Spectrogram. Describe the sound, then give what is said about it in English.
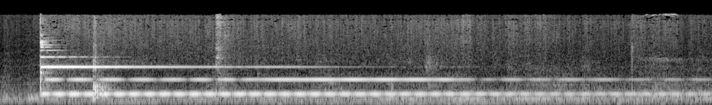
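A single meditation bell is struck once to begin a meditation practice, its bright tone ringing out and slowly fading over several seconds with a steady, shimmering sustain. “And so we'll begin this ritual with the sound of a bell.”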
